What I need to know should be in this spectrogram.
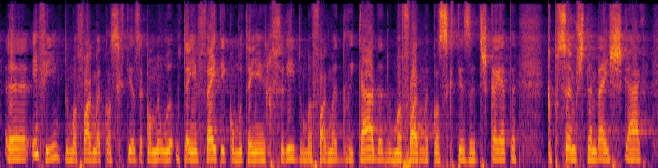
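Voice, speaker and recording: A woman with a European Portuguese accent, speaking as a member of parliament in a formal committee hearing, with many pauses, fillers and restarts. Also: lowish voice, little pitch movement, a little mellow.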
